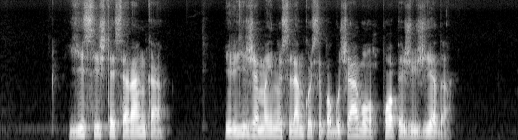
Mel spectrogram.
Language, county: Lithuanian, Vilnius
